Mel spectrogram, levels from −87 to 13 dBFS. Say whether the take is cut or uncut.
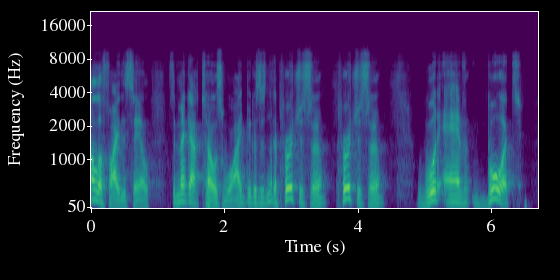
cut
